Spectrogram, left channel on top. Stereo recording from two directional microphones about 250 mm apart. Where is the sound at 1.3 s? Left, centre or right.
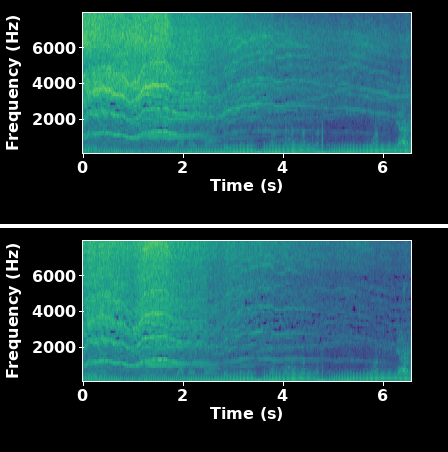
Right.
